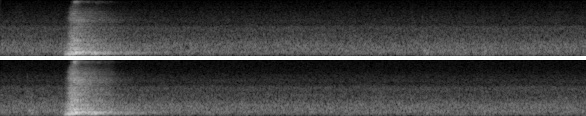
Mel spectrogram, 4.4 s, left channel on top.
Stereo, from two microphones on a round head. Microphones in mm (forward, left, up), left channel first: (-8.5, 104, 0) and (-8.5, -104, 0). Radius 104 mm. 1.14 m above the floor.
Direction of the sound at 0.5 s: 50° right (ahead or behind).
